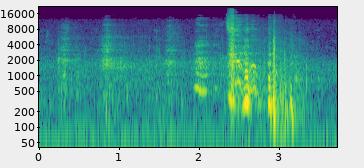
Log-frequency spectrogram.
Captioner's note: Mabel sobs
